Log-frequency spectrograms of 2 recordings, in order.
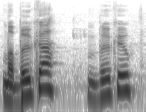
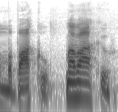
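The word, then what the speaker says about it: M'Baku: My number one, I'm going to butcher the name, Mabuku from Black Panther. Oh, Mabaku.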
